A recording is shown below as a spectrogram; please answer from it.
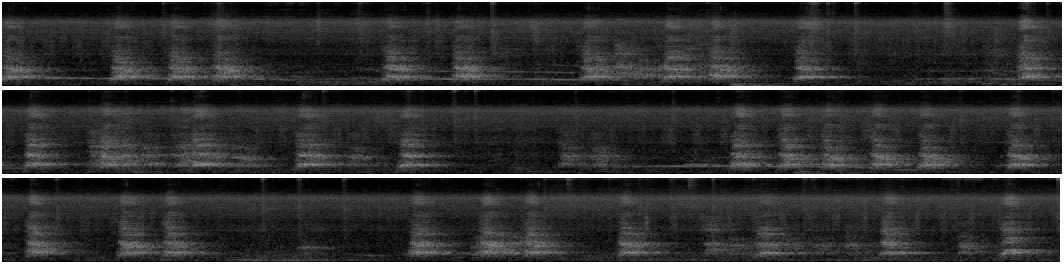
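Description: Shelter dogs barking repeatedly in quick runs of barks with short pauses, with a few drawn-out sliding notes among them.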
